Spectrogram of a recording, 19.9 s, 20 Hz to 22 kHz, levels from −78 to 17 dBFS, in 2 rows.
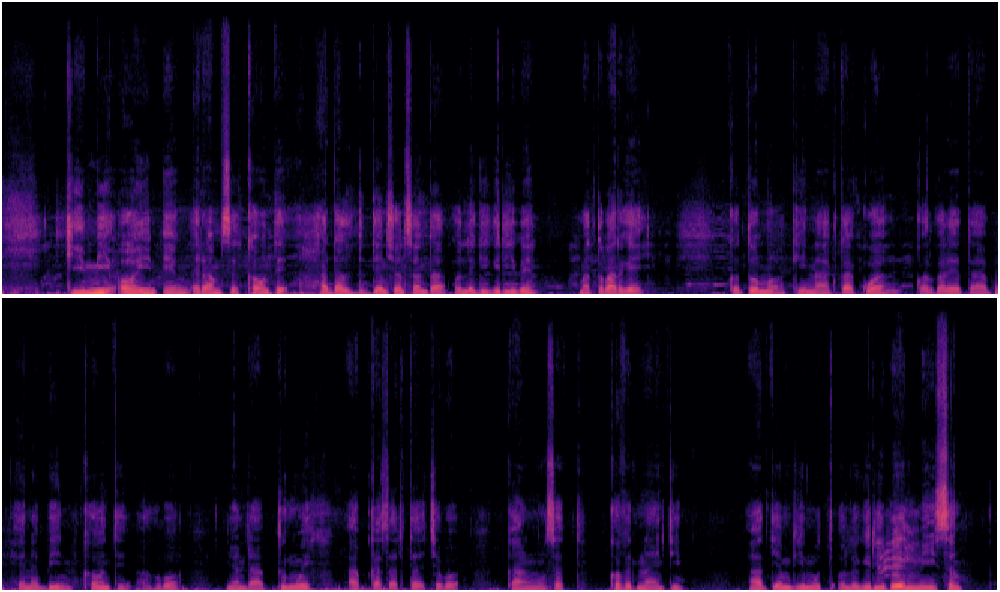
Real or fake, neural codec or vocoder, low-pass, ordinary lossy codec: fake; vocoder, 44.1 kHz, 128 mel bands, Pupu-Vocoder; none; none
